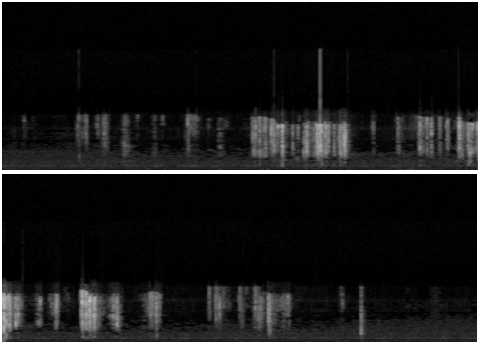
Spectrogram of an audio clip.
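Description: Plastic snack wrapper, a granola bar's, crinkling and crackling as it is handled and torn open: irregular sharp crackles, loudest in the middle and thinning out toward the end.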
